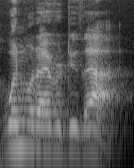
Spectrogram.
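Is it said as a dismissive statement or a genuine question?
dismissive statement. It sounds like a dismissive statement, not asking. The speaker assumes there is no possible time. The speaker calls it wrong. "that's not a question"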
